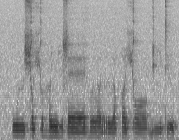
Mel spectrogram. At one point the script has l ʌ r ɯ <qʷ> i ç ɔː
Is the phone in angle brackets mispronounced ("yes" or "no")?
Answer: no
